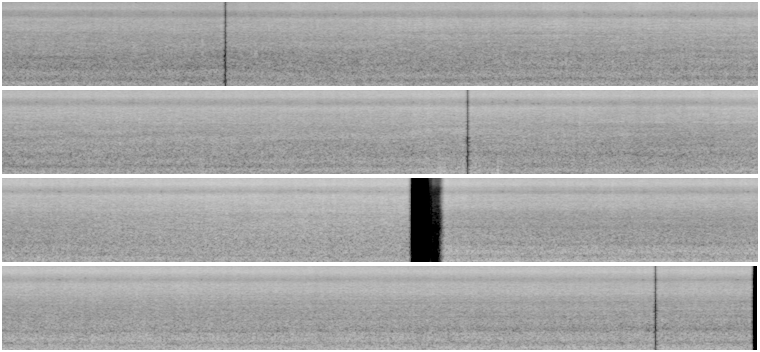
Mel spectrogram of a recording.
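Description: Mountain stream rushing over granite rock through a narrow channel and small waterfalls: a loud, steady rush of water. It breaks off for an instant about two-thirds of the way through and resumes slightly louder.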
